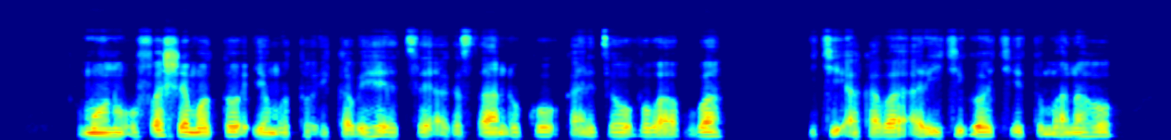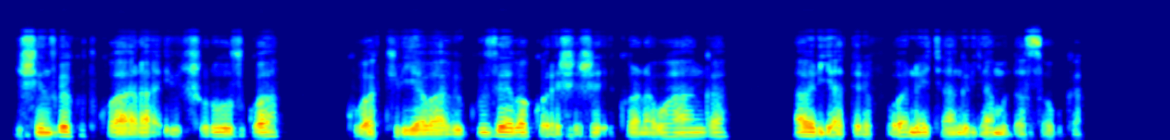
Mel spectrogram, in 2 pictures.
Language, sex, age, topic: Kinyarwanda, male, 25-35, finance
